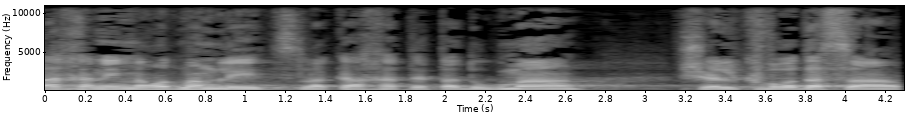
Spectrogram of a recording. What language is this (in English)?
Hebrew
